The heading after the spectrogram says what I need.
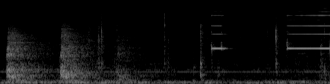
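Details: Rice cooker with an H01 error and a suspected faulty temperature sensor: after handling thumps, a short beep then a longer steady high beep at power-on with no error pattern; normal power-on. The cooling fan is noisy and due for replacement.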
